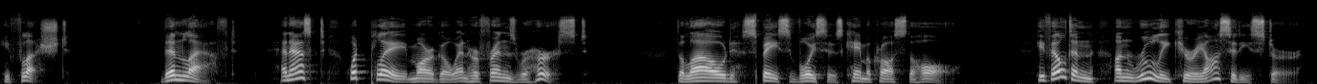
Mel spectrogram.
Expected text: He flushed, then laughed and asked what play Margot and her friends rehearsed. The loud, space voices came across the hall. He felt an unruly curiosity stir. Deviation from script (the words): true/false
false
